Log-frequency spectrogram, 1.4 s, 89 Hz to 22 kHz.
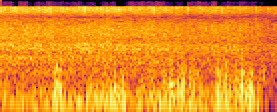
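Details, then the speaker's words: GMC Envoy 4.2 after EVAP purge and O2 sensor heater circuit fix, run about half an hour with restarts: short steady low even rumble with wind on the mic; smooth healthy idle, no check engine light. "it's been running probably half hour on and off I've been starting and shutting it off and restarting it and no check engine light"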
